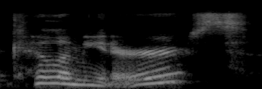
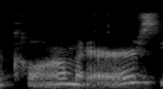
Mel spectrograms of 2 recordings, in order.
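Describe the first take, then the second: First: Kilometers said as KILL-o-MEE-ters; KILL-o-meters pronunciation. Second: Kilometers said as kil-OM-uh-ters; kil-OM-eters pronunciation. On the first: Teacher naming the unit for students, kilometers as KILL-o-meters. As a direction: stress the first syllable of kilometers, long MEE. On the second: Teacher offering the other way to say it, kilometers as kil-OM-eters. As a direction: put the stress on OM in kilometers. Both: Shown as a demonstration. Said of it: "either way".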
